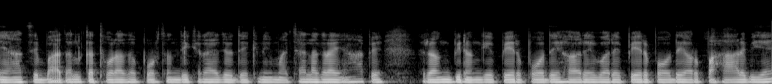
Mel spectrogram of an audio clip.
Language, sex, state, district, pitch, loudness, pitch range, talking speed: Hindi, male, Odisha, Khordha, 110 Hz, -18 LUFS, 105-110 Hz, 240 wpm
